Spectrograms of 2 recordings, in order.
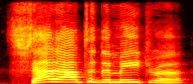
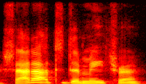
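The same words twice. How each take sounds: First: Higher, punchy shout-out with OUT stressed; big up Demetra with a lift; bright emphatic praise, stress on "out"; hyped shout-out. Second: Much softer, falling repeat of the shout-out; softer closing shout-out. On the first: Emphatic shout-out to favourite streamer. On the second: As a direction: let the praise settle quietly. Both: Real, not acted.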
